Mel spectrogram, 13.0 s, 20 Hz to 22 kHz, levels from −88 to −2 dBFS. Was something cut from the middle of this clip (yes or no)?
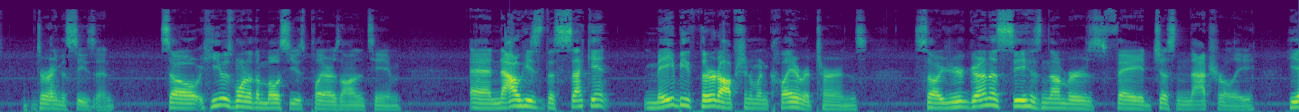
no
